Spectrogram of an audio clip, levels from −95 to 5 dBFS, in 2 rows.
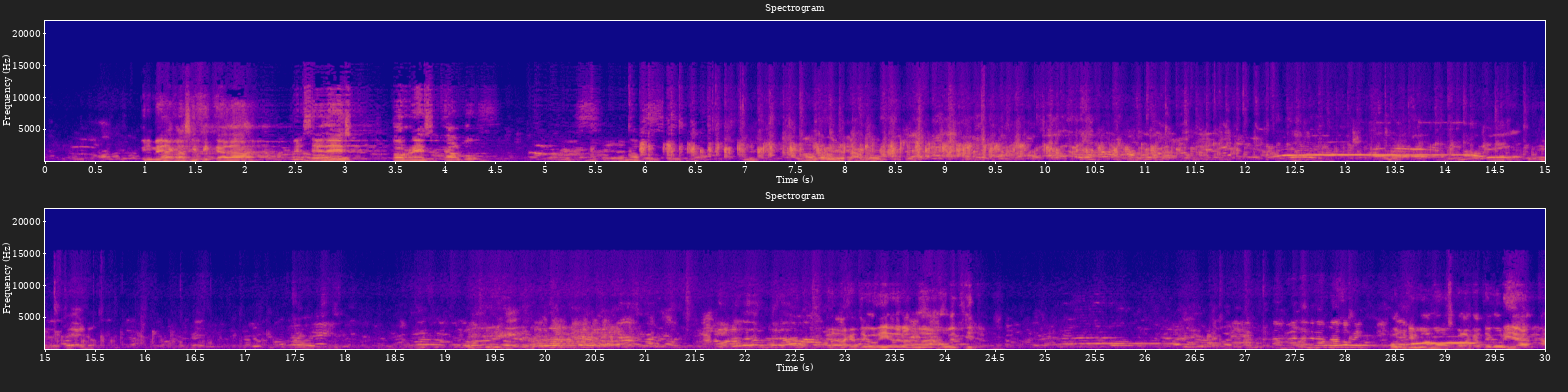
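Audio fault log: throughout, noise suppressor applied to music or sounds: the level pumps and thins, with held parts and decaying tails sinking while attacks come through, swinging by about 15 dB. A speech-tuned suppressor left active treats steady tone and ambience as noise.
0.0–0.98 s, 3.18–5.6 s, 11.45–12.29 s, 14.76–19.18 s, 20.94–21.63 s, 24.26–28.46 s, sound cut by the noise suppressor: sustained passages sag and tails are clipped short, dropping by about 15, 15, 9, 15, 13 and 14 dB respectively. The suppressor judged these steady stretches to be noise and pulled them down.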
